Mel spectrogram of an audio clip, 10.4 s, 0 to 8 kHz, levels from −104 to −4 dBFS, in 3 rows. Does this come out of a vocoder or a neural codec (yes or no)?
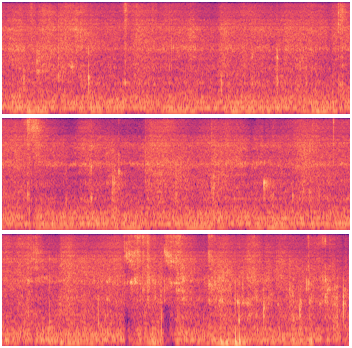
yes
